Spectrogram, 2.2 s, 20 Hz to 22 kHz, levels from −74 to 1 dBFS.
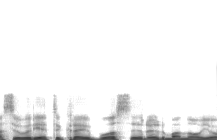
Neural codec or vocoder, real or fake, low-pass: codec, 16 kHz, about 1 kbps, DyCAST, with the encoder's durations; fake; 7.2 kHz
